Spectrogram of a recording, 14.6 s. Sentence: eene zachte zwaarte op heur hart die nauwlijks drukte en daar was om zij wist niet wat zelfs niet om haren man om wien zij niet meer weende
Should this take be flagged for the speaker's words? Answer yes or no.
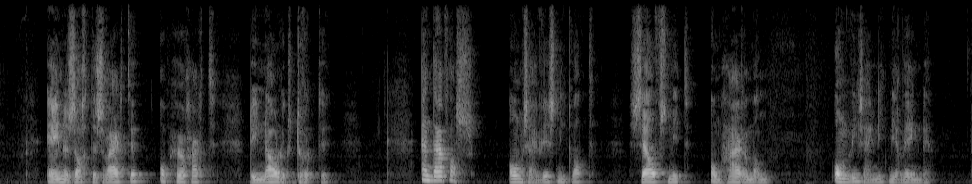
no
